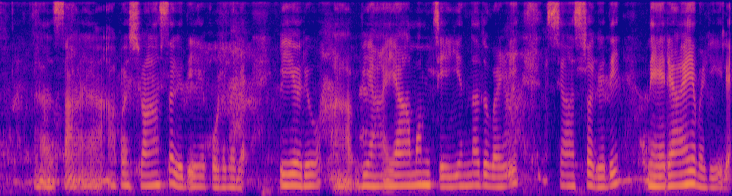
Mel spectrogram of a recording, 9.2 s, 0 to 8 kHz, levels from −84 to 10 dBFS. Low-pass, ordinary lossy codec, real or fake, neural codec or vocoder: none; none; fake; codec, 16 kHz, 16 kbps, FunCodec, trained on LibriTTS, 50 frames a second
